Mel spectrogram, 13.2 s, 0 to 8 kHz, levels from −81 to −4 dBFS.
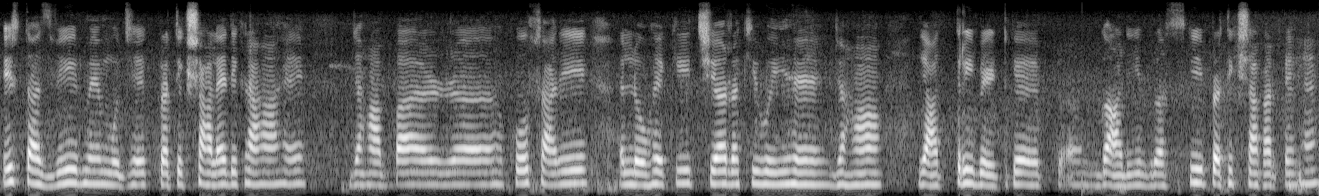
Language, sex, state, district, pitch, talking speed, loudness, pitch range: Hindi, male, Bihar, Madhepura, 185 Hz, 125 wpm, -16 LUFS, 180-195 Hz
